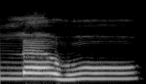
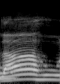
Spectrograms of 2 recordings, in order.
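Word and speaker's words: لَهُ: वलम यकुल लहू। वलम यकुल्लाहु। लाहू नहीं, लहू। वलम यकुल्लाहु।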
